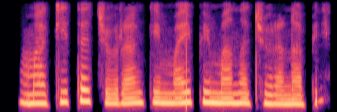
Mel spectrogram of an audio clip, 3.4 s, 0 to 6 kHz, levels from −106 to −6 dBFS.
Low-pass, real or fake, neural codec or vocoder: 5.4 kHz; real; none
